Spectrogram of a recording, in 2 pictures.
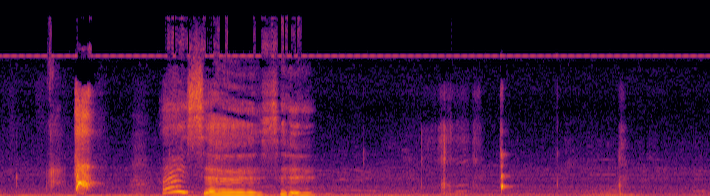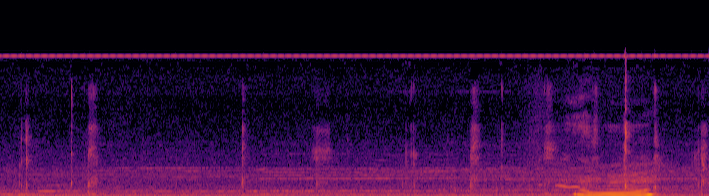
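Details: An infant's first hiccups: brief sharp hiccup sounds at the start, then short voiced squeaks, a quiet stretch, and a longer vocal sound; infant hiccups.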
